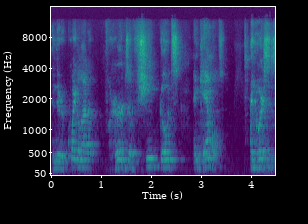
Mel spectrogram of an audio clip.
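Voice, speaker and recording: In a New Jersey accent, a man speaks with a high pitch and fairly even intonation, with audible room echo. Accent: American (New Jersey). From US, New Jersey, Mongolian-American community. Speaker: travel company founder. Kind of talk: presentation to tour group. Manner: halting, many fillers.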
